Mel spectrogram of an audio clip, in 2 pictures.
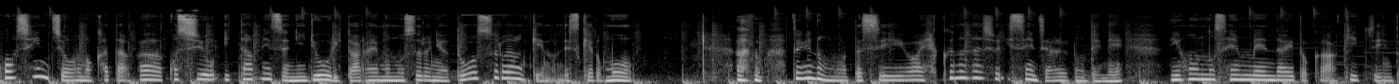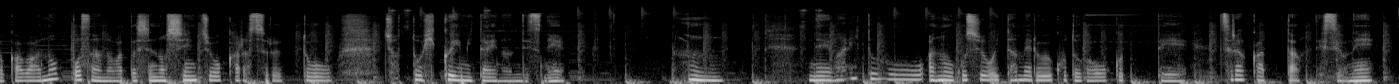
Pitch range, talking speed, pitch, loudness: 170-215 Hz, 270 characters per minute, 195 Hz, -24 LUFS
